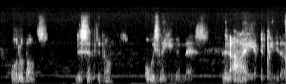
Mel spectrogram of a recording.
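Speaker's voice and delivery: very quiet, barely voiced, near-whispered. Recalling recording dialogue on cue, the speaker retells a quiet line. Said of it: "Literally as quiet as that".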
